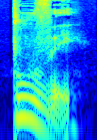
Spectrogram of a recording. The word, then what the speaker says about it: pouvez: A Z like that. Okay? Remember you pronounce it E. Okay? Vous pouvez. Vous pouvez.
